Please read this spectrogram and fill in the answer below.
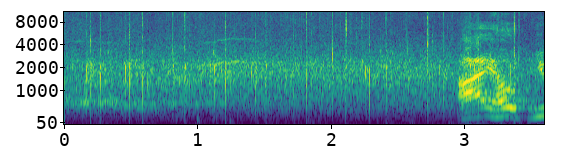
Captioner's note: applause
